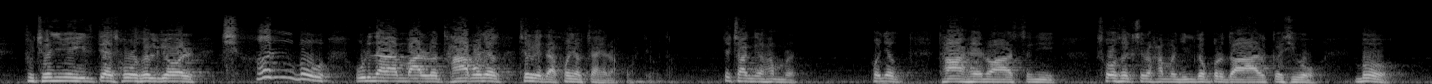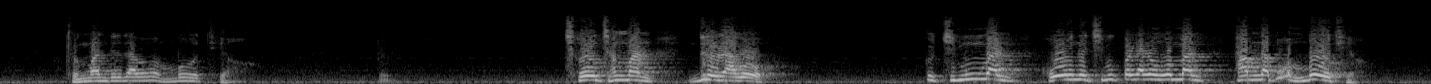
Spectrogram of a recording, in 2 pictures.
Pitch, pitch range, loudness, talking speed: 130 Hz, 110-165 Hz, -25 LUFS, 205 characters per minute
